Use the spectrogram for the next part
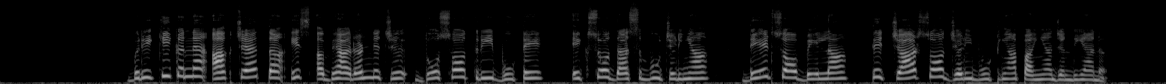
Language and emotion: Dogri, neutral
